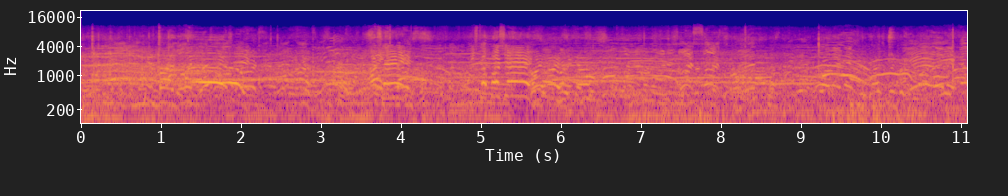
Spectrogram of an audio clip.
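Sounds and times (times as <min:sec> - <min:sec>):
people shouting and calling: 0:00.0 - 0:11.0.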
